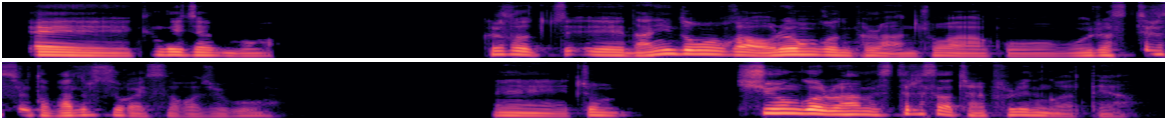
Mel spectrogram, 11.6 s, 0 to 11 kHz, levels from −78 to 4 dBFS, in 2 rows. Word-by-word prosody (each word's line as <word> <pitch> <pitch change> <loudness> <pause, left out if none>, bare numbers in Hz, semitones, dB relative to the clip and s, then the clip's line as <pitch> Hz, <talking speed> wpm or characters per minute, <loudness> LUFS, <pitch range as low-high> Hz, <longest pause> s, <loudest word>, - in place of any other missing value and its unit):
예. 120 -6 +3
근데 140 0 0
이제 130 -1 0
뭐 105 -2 -8 1.0
그래서 160 -2 +1
저 140 +6 -10
예 135 -4 +1
난이도가 160 +2 +3
어려운 145 +6 +5
거는 130 -4 0
별로 115 0 -4
안 95 +1 -6
좋아하고 100 -2 -7
오히려 115 +3 -3
스트레스를 135 +8 -6
더 110 - -4
받을 115 +4 -1
수가 125 -6 -6
있어 95 +1 -12
가지고. 90 +4 -14 1.1
예. 105 -5 -3
좀 120 -3 -4 0.5
쉬운 215 -1 +4
걸로 180 -6 +7
하면 155 -2 +2
스트레스가 175 +3 -2
잘 110 -3 -6
풀리는 125 +1 -3
것 100 - -6
같아요. 85 -3 -15
120 Hz, 340 characters per minute, -24 LUFS, 105-140 Hz, 1.1 s, 걸로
